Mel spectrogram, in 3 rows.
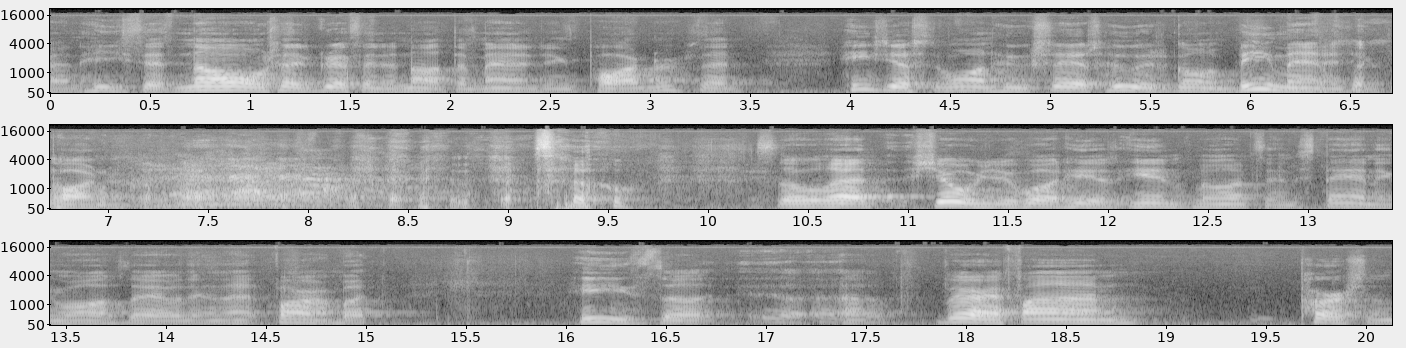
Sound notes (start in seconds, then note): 6.9 laughter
